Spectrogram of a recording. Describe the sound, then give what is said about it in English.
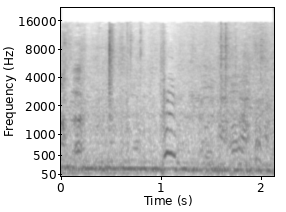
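A San Francisco cable car driver pulls hard on a long iron grip so its jaw clamps onto the moving cable, with a few sharp clanks of chattering ratchet teeth over a steady, loud mechanical rumble and hum. “Our driver pulls hard on a long iron grip so its jaw can clench cable as ratchet teeth chatter.”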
